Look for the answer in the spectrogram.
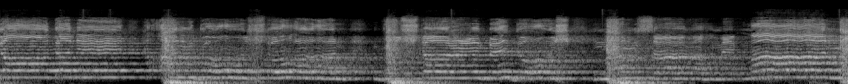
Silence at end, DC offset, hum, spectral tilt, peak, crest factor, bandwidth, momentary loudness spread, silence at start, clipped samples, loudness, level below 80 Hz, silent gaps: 0 s; under 0.1%; none; -2 dB/octave; -4 dBFS; 18 dB; 14 kHz; 8 LU; 0 s; under 0.1%; -21 LUFS; -36 dBFS; none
